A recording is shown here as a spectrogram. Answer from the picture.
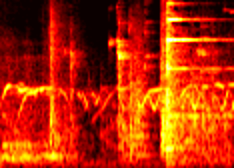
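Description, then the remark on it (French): A doorbell rings as someone is at the door, in a few bright chiming strikes over a thin wavering tone, the last ding loudest and ringing on with shimmering overtones as it slowly fades. “Alain, ça sonne dehors.”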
